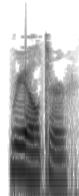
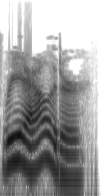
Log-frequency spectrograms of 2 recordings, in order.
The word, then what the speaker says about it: realtor: not levios a a realtor it's not pronounced realiter there's nothing between the l and the t it's by accident not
